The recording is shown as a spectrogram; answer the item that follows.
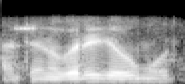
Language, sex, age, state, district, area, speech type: Odia, male, 45-60, Odisha, Sambalpur, rural, conversation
